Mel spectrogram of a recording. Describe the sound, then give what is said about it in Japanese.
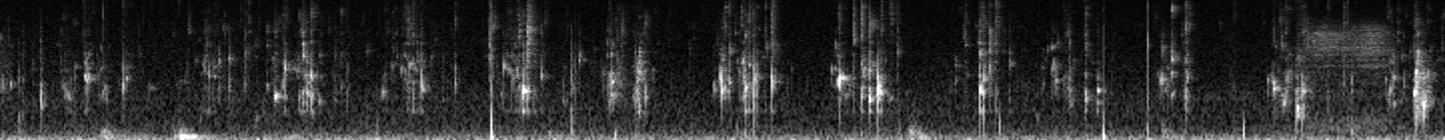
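Water rinsing through hair during a hair wash: many soft drips, trickles and small splashes in an uneven, continuous patter, faint throughout, with no talk. “水で流していきますね。”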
